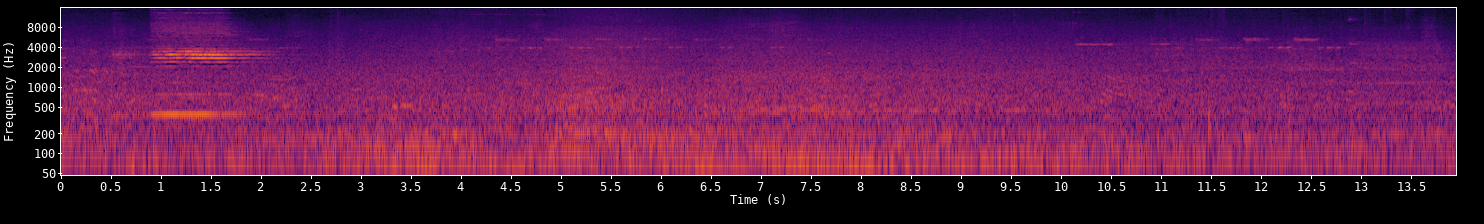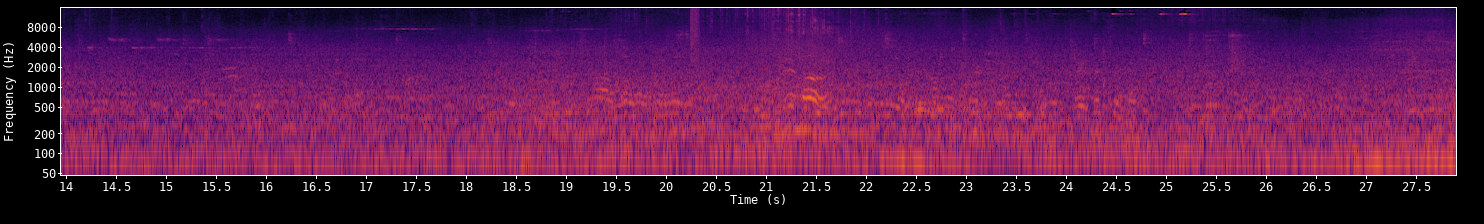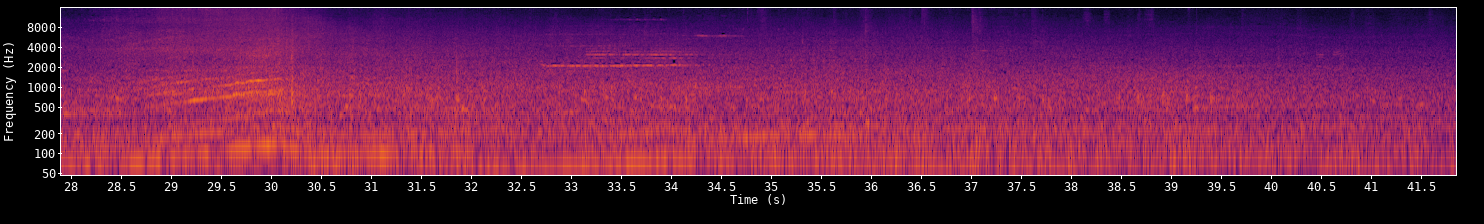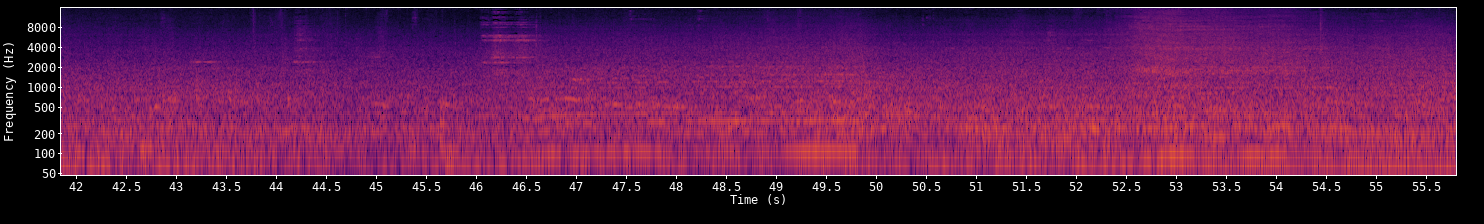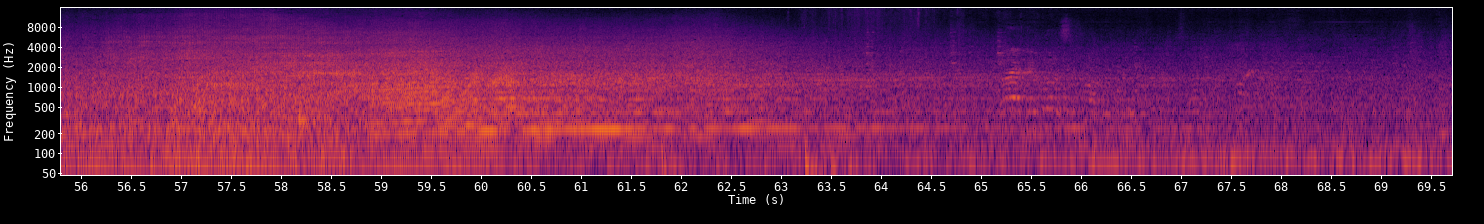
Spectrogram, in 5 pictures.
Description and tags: Marseille quiet street
Ambient recording of one quiet street in Marseille.
Cars, people, summer.
Setup: Sennheiser mkh60>SD MixPre>Zoom H6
